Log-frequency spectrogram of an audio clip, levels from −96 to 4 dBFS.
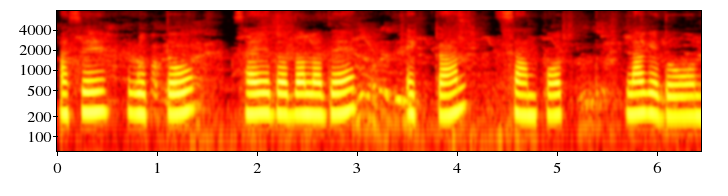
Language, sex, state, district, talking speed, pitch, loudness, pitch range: Chakma, female, Tripura, Dhalai, 75 wpm, 225 Hz, -16 LUFS, 220-235 Hz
